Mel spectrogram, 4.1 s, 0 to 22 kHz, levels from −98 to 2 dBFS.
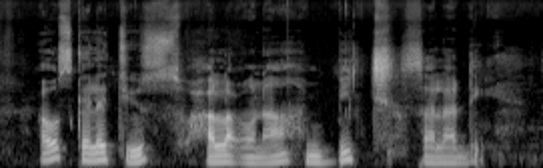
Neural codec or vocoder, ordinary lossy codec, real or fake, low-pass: none; none; real; none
